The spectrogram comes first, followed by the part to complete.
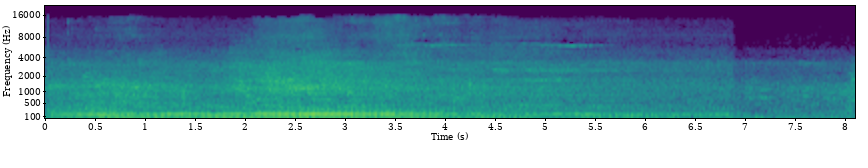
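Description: A motor vehicle's engine running close by, a steady low hum that grows louder to a peak about two and a half seconds in, then fades away. Quieter street noise remains near the end.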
